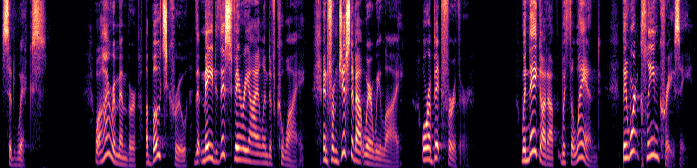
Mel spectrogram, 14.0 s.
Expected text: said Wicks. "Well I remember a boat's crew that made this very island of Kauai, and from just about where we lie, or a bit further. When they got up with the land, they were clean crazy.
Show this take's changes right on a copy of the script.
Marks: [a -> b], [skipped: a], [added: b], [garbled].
said Wicks. "Well I remember a boat's crew that made this very island of Kauai, and from just about where we lie, or a bit further. When they got up with the land, they [were -> weren't] clean crazy.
